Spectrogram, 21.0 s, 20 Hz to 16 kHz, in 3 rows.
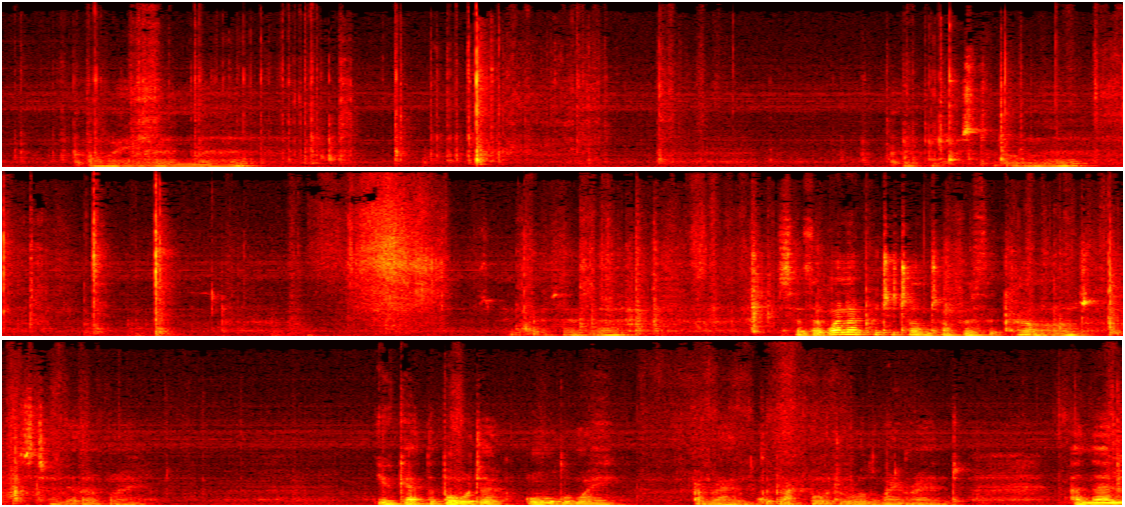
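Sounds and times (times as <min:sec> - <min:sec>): paper rustling: 0:00.0 - 0:04.4, 0:08.9 - 0:14.6, 0:20.8 - 0:21.0.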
